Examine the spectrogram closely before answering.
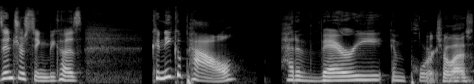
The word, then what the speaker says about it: Powell: Powell I thought you said pow like when Batman punched the Joker in the in the TV show like pow I probably said it like that but it's Powell Powell yeah so Kena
